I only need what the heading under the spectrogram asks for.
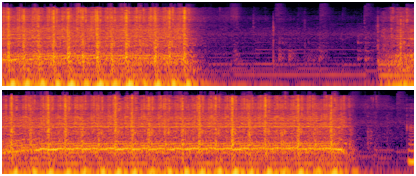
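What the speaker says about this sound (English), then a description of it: "And continue sewing." A sewing machine stitching fabric for a bow book pocket, running in two loud bursts of rapid, steady stitching separated by a short pause, with faint handling noise in the gap.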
